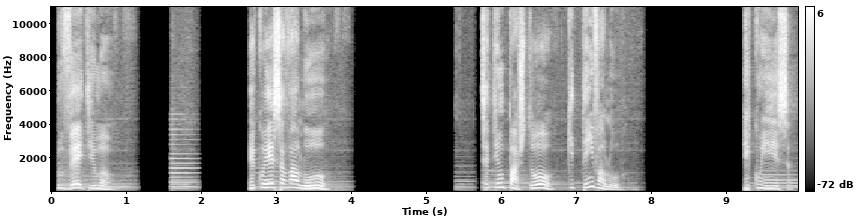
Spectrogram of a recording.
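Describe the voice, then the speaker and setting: A middle-aged man with a Brazilian Portuguese accent preaching in a church, joking and chatty, with lively quoted asides. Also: sits high. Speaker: guest pastor. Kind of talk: sermon. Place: church sanctuary.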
